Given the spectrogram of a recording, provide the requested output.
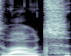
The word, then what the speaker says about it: Wout: My name is Wout de Donker, that pronounces itself as Woot in French or English.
